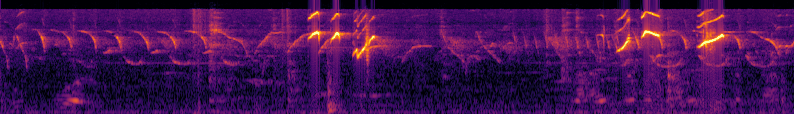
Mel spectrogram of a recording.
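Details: Soft Java sparrow song for luring young birds into song. A thin, rapid stream of high ticking notes, punctuated by two loud bursts of sharp, piercing squeaks, then a third group near the end.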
